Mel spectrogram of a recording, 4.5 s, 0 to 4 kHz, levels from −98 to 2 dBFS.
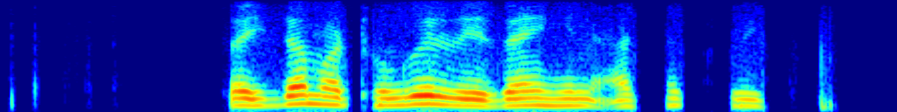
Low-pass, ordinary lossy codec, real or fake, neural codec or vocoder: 3.6 kHz; Opus, 16 kbps; real; none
